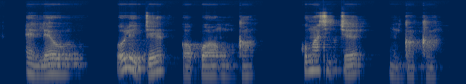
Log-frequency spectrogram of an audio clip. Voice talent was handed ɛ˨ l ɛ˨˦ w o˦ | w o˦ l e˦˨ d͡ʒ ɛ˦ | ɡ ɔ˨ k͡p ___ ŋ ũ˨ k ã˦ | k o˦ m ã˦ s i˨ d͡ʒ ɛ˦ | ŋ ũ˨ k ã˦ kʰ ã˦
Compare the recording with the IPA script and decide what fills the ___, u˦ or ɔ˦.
ɔ˦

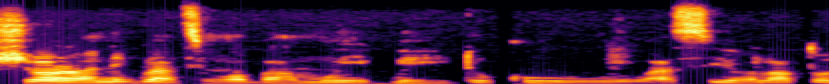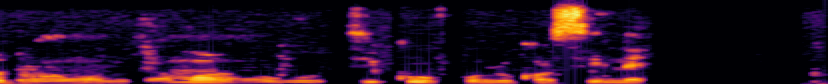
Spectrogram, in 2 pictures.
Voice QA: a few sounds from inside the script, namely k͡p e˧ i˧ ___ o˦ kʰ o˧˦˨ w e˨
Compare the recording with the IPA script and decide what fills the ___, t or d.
d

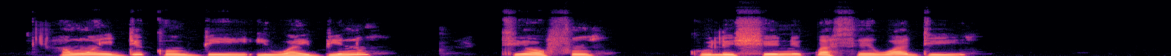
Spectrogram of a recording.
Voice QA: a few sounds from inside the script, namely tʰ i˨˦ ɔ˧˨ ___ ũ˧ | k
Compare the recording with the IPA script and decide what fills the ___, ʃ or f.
f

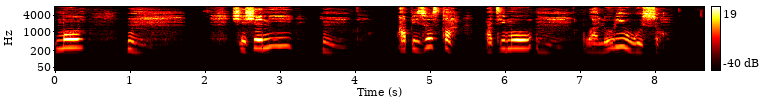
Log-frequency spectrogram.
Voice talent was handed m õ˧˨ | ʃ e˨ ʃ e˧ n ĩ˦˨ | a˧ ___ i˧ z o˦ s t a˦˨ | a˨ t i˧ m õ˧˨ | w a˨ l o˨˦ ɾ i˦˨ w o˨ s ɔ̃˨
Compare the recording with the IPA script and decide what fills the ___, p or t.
p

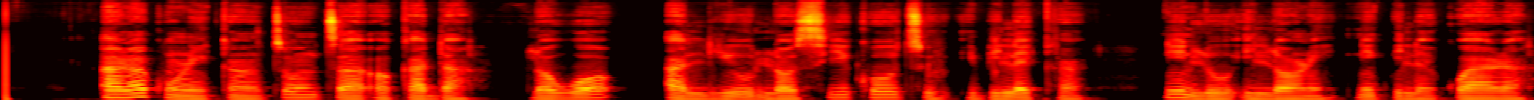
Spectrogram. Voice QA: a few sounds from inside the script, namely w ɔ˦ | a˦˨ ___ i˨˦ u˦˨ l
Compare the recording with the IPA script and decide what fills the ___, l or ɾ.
l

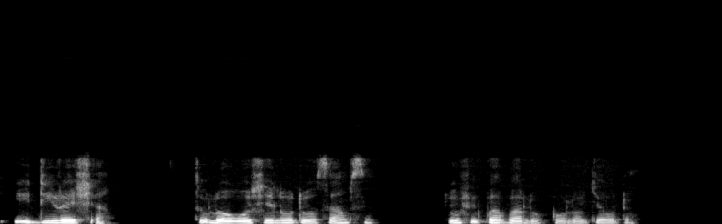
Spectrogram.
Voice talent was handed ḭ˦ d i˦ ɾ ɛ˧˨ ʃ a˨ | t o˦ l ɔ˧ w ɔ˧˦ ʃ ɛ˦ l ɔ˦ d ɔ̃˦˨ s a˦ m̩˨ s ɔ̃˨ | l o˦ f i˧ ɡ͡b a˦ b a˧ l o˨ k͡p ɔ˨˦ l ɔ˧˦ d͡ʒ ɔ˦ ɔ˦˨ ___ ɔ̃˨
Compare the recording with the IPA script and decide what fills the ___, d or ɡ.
d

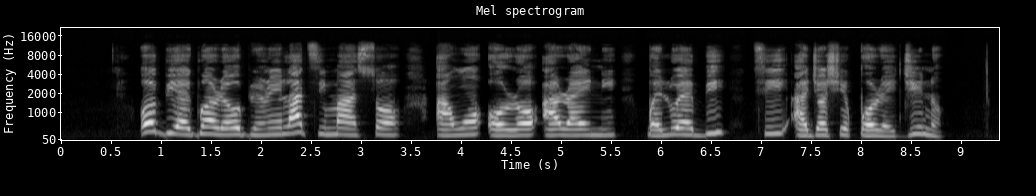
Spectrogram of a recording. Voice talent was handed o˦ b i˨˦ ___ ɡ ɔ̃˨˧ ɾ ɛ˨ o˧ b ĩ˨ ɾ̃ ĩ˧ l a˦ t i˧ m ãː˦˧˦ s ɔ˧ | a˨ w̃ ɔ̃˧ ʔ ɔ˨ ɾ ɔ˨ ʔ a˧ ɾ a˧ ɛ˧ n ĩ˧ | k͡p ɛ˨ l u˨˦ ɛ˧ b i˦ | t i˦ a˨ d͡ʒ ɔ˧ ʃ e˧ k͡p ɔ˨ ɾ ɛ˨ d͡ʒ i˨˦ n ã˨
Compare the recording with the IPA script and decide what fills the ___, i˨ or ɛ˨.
ɛ˨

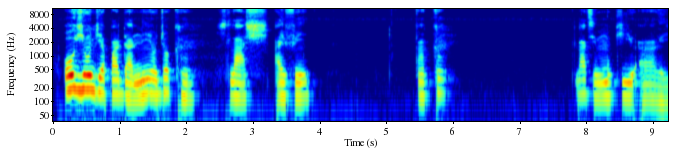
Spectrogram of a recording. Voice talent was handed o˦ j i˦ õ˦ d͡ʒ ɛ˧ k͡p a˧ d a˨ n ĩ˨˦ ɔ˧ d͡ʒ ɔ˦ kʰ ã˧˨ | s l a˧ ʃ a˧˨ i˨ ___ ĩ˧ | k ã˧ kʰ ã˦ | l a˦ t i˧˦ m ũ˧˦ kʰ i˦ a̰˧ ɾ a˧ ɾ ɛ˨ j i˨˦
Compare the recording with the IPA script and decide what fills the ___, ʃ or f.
f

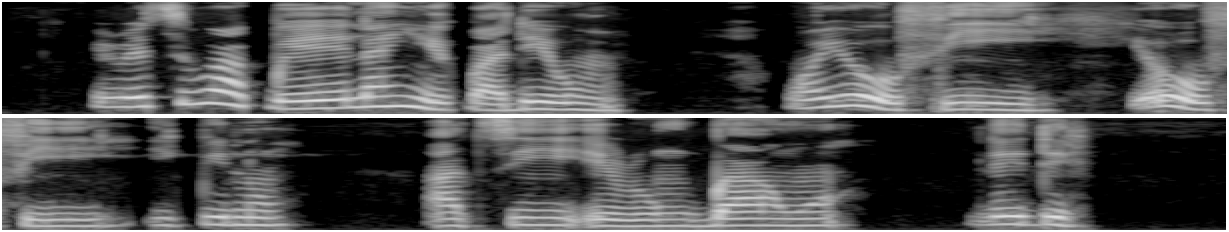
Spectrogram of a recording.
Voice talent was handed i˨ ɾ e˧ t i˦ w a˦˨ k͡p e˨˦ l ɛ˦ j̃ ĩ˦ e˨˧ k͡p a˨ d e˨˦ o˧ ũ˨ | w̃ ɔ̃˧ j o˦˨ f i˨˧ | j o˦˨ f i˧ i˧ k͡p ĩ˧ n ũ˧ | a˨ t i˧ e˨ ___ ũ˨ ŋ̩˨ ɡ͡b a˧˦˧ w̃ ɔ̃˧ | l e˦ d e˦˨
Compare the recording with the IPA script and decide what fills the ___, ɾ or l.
ɾ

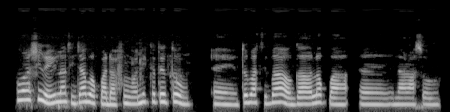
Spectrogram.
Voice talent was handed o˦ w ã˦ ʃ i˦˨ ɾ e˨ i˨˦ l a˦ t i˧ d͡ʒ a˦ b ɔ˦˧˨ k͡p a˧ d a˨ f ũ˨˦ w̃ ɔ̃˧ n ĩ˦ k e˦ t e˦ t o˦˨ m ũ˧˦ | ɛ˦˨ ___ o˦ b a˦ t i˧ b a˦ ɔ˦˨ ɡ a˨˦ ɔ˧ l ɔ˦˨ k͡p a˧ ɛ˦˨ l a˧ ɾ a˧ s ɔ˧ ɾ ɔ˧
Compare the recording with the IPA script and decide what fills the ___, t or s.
t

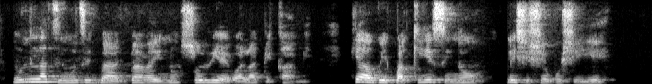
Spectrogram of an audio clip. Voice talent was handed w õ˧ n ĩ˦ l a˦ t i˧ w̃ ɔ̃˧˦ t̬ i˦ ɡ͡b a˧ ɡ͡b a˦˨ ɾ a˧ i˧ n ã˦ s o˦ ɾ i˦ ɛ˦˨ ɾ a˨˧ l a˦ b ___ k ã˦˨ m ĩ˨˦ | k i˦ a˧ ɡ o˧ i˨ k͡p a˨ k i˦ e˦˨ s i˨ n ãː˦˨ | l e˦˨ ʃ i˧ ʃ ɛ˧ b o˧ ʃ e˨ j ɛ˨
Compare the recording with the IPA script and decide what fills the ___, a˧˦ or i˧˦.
i˧˦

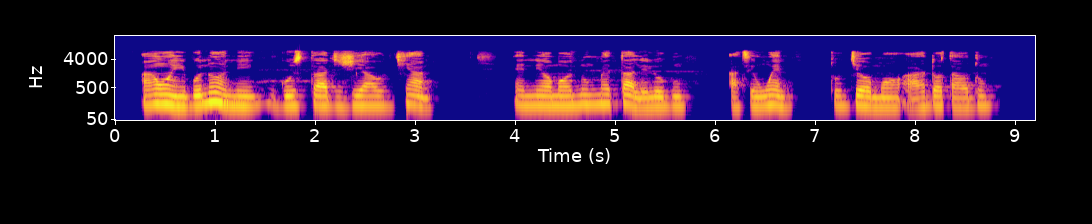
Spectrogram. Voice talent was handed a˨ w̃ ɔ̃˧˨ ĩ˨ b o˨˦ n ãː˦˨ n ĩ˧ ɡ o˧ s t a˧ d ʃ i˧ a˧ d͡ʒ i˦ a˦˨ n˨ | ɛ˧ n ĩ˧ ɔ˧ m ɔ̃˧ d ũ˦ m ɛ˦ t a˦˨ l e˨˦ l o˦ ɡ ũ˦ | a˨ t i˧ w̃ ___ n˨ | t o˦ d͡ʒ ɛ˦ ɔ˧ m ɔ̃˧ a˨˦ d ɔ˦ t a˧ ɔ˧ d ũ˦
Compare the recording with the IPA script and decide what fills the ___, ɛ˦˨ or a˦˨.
ɛ˦˨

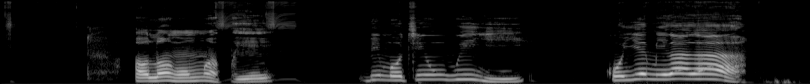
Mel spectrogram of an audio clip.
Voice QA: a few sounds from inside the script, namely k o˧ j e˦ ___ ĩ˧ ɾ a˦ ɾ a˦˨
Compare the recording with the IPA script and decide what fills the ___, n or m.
m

